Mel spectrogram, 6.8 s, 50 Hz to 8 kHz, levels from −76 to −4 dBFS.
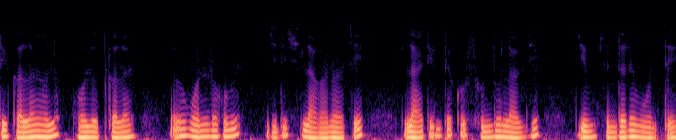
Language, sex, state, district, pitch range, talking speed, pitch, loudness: Bengali, male, West Bengal, Jhargram, 110-130 Hz, 175 wpm, 120 Hz, -17 LUFS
